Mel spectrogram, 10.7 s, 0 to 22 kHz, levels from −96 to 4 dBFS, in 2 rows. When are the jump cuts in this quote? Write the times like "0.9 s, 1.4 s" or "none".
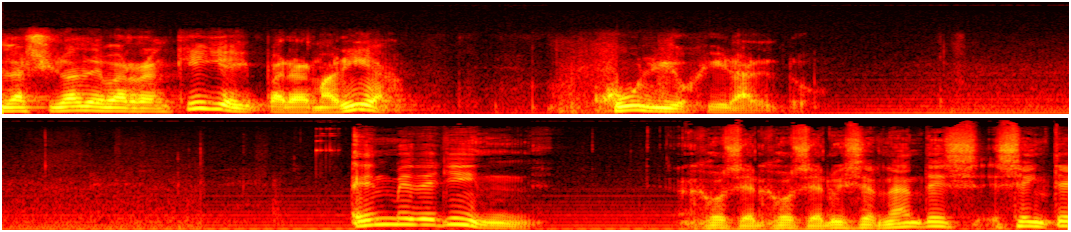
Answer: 1.5 s, 7.0 s, 9.1 s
